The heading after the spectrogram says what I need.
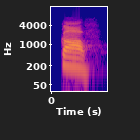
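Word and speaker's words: calf: बछड़ा, male child of काउ, काफ। L silent है क्योंकि मैंने आपको बताया था कि एल के बाद अगर एफ है तो एल साइलेंट है।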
